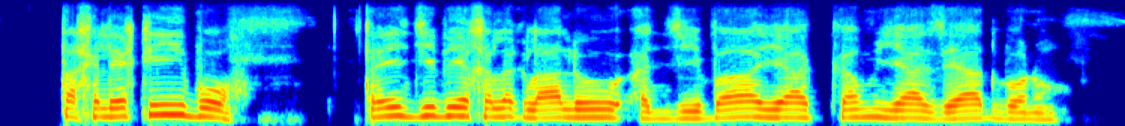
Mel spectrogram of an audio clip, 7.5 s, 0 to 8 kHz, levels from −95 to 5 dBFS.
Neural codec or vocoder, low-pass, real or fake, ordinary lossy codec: none; 7.2 kHz; real; Opus, 32 kbps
